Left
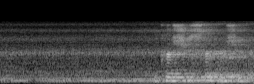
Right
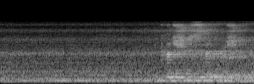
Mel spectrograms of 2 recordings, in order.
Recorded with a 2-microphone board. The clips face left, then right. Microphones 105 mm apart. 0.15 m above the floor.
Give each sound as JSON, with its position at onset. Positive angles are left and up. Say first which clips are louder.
{"t": 1.5, "sound": "a man speaking", "louder": "even", "side_deg": 25, "distance_m": 1.2}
